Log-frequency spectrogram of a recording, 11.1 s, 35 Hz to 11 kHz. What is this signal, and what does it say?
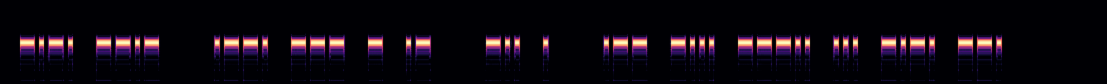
Morse code, heard as a keyed tone, about 25 wpm, spaced as for 20 wpm, 600 Hz. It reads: CQ POTA DE WB8SCG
